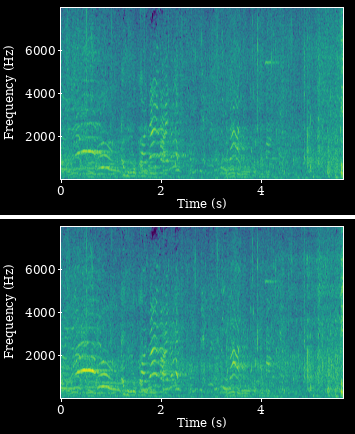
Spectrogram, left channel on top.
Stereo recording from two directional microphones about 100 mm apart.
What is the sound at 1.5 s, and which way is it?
Children playing, 5° left (ahead or behind).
